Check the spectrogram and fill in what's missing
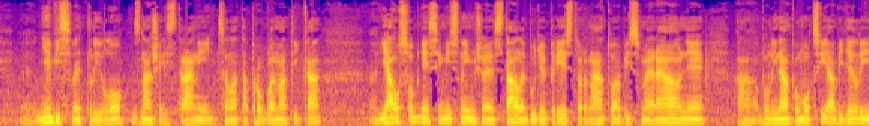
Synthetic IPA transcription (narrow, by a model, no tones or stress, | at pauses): ɲɛʋisʋɛt̪lilɔznaʃɛjst̪ɾanit͡sɛlaːt̪aːpɾɔblɛmat̪ika | jaɔsɔbɲɛsimisliːmʒɛst̪aːlɛbuɟɛpɾɪɛst̪ɔɾnat̪ɔabiz̥mɛɾɛalɲɛ | abɔlinapɔmɔt͡siaʋiɟɛli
